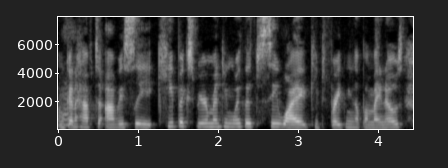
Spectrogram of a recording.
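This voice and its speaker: A woman with fairly high pitch talks at a fairly quick pace in a very clean recording with a silent background. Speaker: beauty vlogger. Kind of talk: product review and demo. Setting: holding sleeping baby in arms. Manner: fast.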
